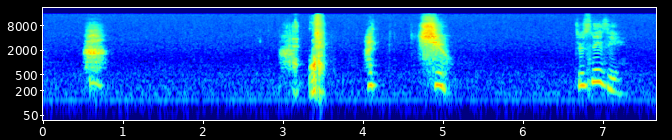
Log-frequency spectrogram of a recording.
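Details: Yorkie sneezing on command: five or six short, explosive sneezes with quiet gaps, prompted by the owner saying "achoo"; repeated sneezing.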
